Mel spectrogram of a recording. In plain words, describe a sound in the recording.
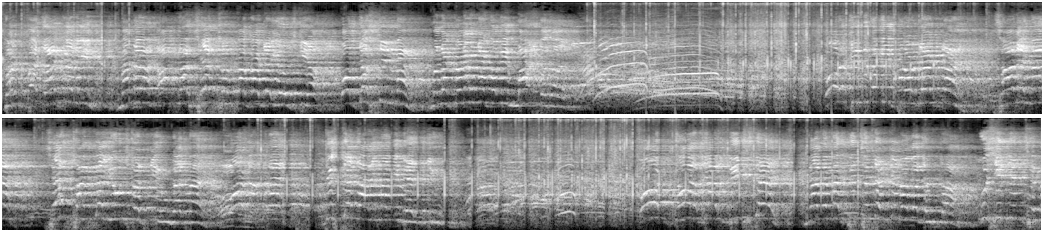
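A group of women sing together loudly in a large hall.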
